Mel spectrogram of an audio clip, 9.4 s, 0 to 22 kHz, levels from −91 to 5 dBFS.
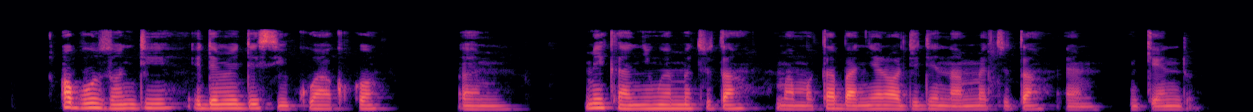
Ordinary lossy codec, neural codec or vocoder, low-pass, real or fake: none; none; 7.2 kHz; real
